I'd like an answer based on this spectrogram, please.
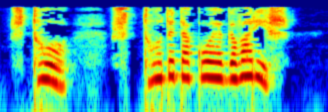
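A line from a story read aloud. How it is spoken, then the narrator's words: Disbelieving whisper, old woman. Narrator (Russian): не веря своим ушам, прошептала старуха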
